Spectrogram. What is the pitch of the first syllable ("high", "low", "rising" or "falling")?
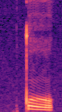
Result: falling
